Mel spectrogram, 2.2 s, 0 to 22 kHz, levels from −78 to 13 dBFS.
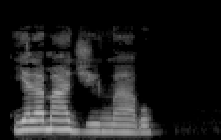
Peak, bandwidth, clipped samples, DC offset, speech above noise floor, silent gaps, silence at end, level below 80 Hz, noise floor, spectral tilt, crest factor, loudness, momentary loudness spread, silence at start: -4 dBFS; 11 kHz; under 0.1%; under 0.1%; 52 dB; none; 0.7 s; -72 dBFS; -72 dBFS; -5.5 dB/octave; 18 dB; -20 LUFS; 13 LU; 0.15 s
